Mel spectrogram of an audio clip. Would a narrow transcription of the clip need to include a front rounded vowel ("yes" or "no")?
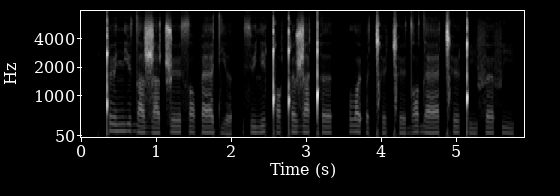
yes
